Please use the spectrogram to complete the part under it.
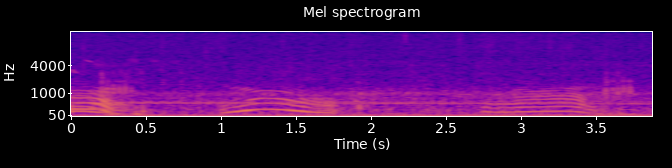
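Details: Spotted hyena cubs at their clan's den near Transport Dam on the S66 in Kruger National Park, one morning; three drawn-out whines, each rising then falling in an arch, over a steady low hum.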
